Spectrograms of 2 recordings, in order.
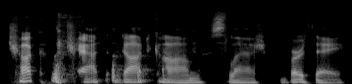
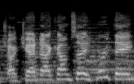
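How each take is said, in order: First: It is spoken slowly and deliberately. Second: It is spoken at a normal pace.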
